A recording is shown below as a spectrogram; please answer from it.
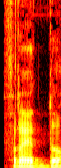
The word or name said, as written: Freddo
